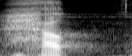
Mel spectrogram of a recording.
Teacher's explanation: قاف کو موٹا ادا کرنا ہے، حا کو واضح ادا کرنا ہے اس کے مخرج سے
